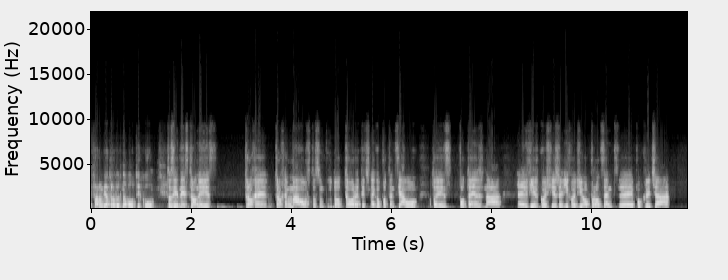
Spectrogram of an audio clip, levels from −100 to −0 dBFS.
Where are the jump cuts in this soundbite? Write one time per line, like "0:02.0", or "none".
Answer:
0:01.5
0:06.8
